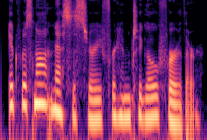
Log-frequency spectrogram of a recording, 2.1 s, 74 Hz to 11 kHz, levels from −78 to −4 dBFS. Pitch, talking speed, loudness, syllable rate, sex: 185 Hz, 260 wpm, -16 LUFS, 6.9 syllables/s, female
